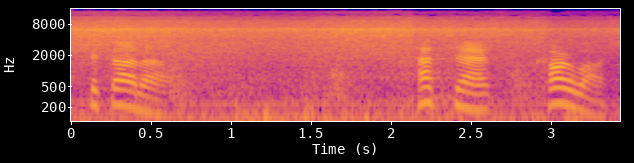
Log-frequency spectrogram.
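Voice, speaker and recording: Young male vlogger, slow and excited, on an action camera in a noisy car wash bay. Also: high voice. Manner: excited, repetitive, addresses viewers as guys. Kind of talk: casual vlog chat. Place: outdoor self-serve car wash bay. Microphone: action camera held at arm's length.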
